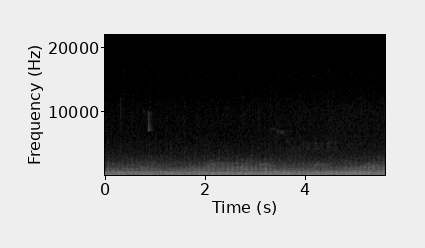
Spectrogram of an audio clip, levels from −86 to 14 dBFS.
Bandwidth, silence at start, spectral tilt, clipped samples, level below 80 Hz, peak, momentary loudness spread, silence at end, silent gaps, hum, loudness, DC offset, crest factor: 16.5 kHz; 0 s; -7 dB/octave; under 0.1%; -52 dBFS; -28 dBFS; 2 LU; 0 s; none; none; -42 LUFS; under 0.1%; 14 dB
